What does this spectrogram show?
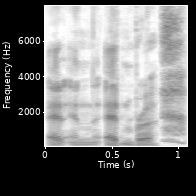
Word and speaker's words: Edinburgh: If you're having any confusion about the pronunciation of Edinburgh, here it is. I was doing a play actually in Edinburgh.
